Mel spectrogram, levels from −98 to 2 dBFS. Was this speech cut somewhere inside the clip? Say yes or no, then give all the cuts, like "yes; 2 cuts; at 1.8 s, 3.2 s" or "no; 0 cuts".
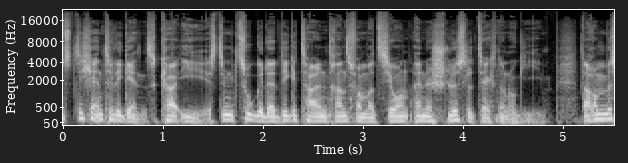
no; 0 cuts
